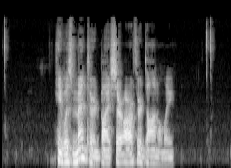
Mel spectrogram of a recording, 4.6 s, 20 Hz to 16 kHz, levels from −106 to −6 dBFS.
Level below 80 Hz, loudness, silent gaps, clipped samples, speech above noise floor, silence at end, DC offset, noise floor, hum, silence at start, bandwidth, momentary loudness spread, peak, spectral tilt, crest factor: -58 dBFS; -17 LUFS; none; under 0.1%; 53 dB; 1.2 s; under 0.1%; -69 dBFS; none; 1.1 s; 11.5 kHz; 23 LU; 0 dBFS; -5.5 dB/octave; 18 dB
